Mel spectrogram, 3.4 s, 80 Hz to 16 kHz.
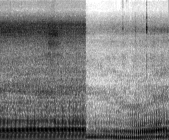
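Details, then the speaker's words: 2005 Kawasaki KX250F single-cylinder four-stroke after carb retune (a little richer on the top end), choke on, one-kick start, warming up: crisp, fairly even thump with a short blip; healthy warm-up idle. "luy there one kick so we'll let her warm up real quick and then we'll ride her around the"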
